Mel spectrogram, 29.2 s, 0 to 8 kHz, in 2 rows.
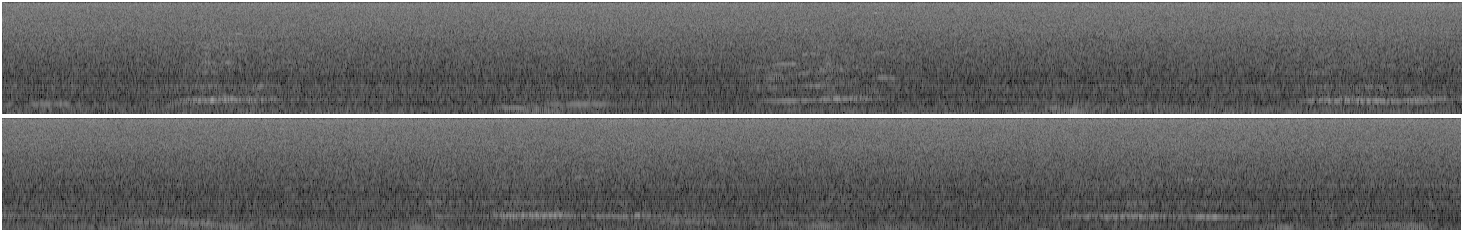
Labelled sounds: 7.7	8.0	humpback whale, 1.4 to 1.5 kHz

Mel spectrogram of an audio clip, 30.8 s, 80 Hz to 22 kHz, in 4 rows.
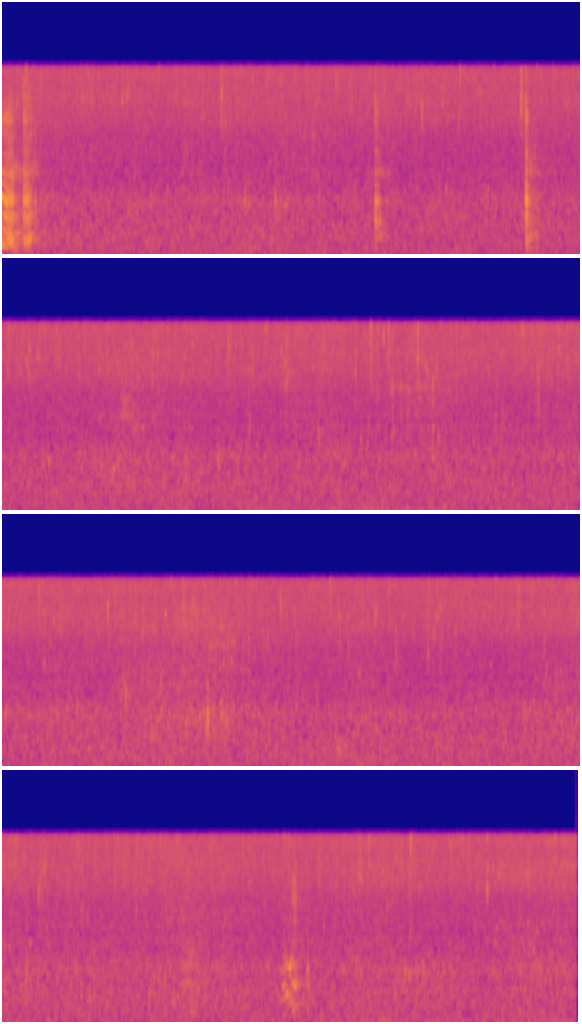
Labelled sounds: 0.0	0.3	croaking sound likely from a nearby submerged object, 1.3 to 1.7 kHz

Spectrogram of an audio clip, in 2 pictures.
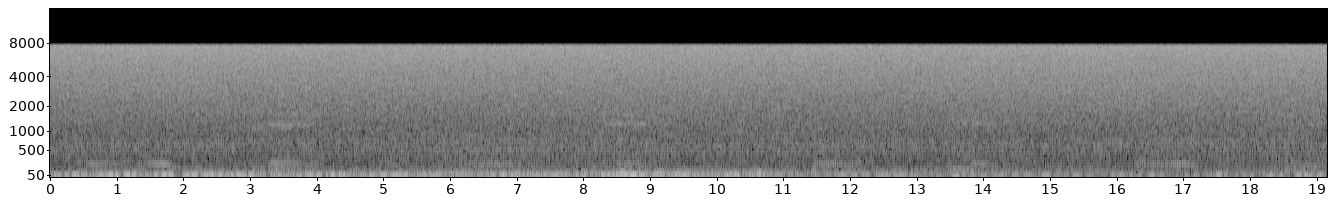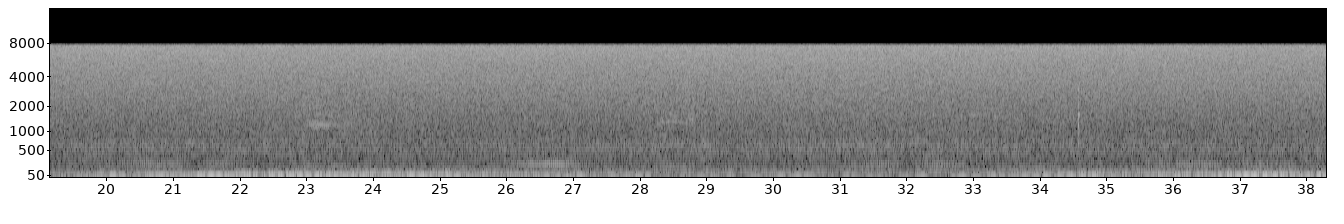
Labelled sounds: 3.3	3.7	humpback whale, 1.2 to 1.4 kHz
8.3	8.7	humpback whale, 1.2 to 1.3 kHz
23.0	23.4	humpback whale, 1.1 to 1.4 kHz
28.3	28.6	humpback whale, 1.3 to 1.6 kHz

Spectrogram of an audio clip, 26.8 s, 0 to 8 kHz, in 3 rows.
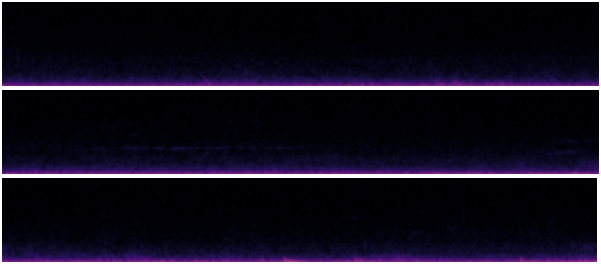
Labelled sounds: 17.0	17.9	killer whale, 0.75 to 3.3 kHz

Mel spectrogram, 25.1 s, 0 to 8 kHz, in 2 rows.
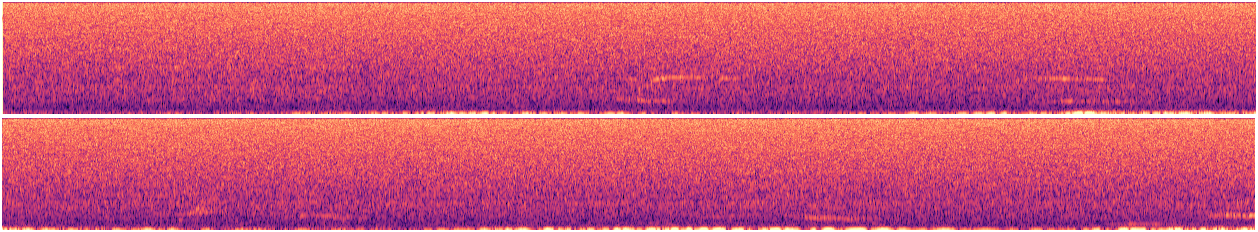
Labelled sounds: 6.5	6.9	humpback whale, 0.86 to 1.1 kHz
10.4	10.7	humpback whale, 0.90 to 1.0 kHz

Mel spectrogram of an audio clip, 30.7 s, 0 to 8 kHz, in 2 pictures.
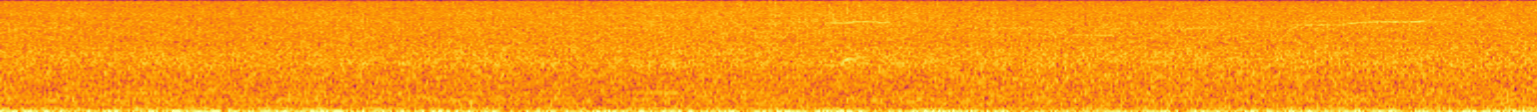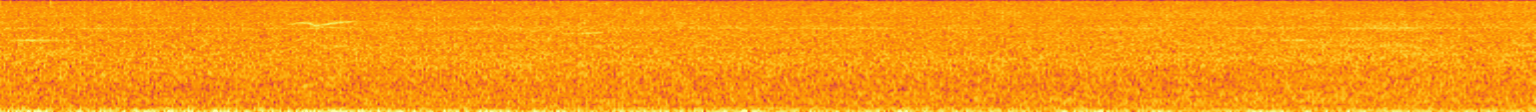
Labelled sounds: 13.4	14.3	killer whale, 4.0 to 4.5 kHz
18.2	18.9	killer whale, 3.6 to 4.4 kHz

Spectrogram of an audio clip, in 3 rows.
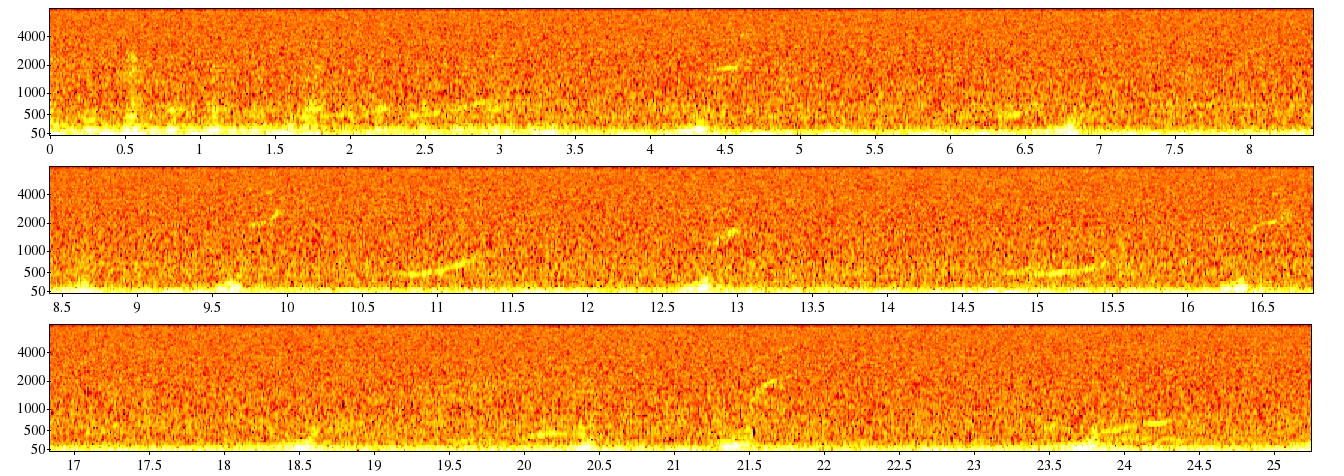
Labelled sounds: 12.8	13.1	humpback whale, 1.2 to 1.8 kHz

